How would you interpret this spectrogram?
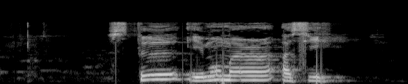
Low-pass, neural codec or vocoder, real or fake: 7.2 kHz; vocoder, 44.1 kHz, 128 mel bands every 512 samples, BigVGAN v2; fake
